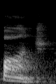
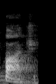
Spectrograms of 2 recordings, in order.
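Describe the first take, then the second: First: The word is said with a nasal sound. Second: The word is said without any nasal sound. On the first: The speaker calls it right. "this is a nasal pronunciation" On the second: The speaker calls it wrong. "You should not say patch. Patch is a uh, very uh, poor quality of Hindi"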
